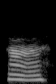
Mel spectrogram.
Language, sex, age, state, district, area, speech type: Kannada, female, 30-45, Karnataka, Udupi, rural, conversation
